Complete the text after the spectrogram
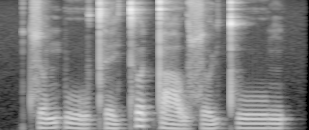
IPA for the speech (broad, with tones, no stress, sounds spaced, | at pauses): t͡s ɵ˨˧ n p uː˨˩ t̪ʰ e˨˩ j t̪ʰ ɵ˥ t̚ t̪ aː˨˩ w s ɵ˨˥ ɥ t̪ʰ uː˧ ŋ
